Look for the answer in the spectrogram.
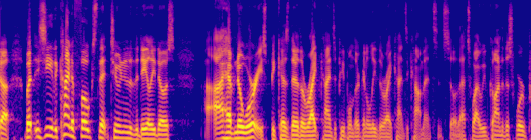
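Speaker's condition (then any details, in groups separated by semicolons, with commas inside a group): No condition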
